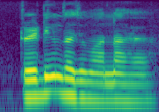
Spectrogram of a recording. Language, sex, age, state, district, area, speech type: Punjabi, male, 18-30, Punjab, Amritsar, urban, spontaneous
